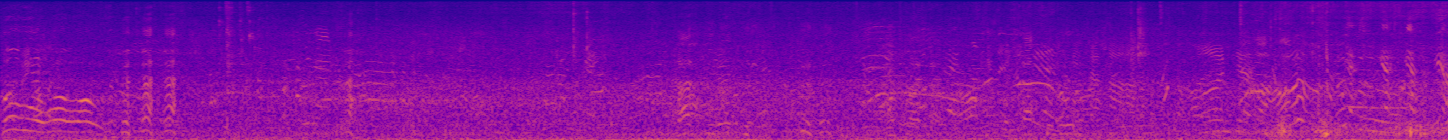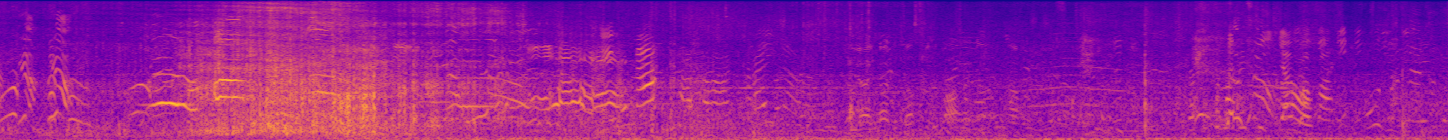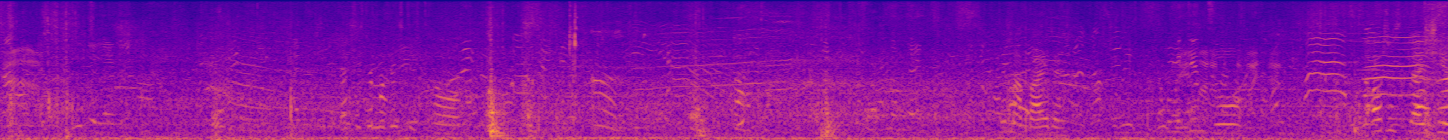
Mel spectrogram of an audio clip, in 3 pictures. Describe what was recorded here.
winter evenig, snow, children and parents sledging in the dark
